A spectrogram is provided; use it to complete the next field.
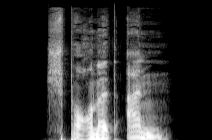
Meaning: second-person plural subjunctive I of anspornen
- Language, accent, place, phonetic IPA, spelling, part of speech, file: German, Germany, Berlin, [ˌʃpɔʁnət ˈan], spornet an, verb, De-spornet an.ogg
